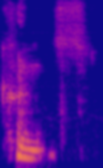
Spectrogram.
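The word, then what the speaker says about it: Koontz: It's pronounced Kuntz.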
